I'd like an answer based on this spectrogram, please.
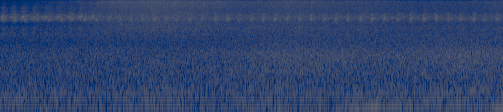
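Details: Cicadas in a steady chorus, a pulsing high buzz held throughout above a broad low rumble of background noise.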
